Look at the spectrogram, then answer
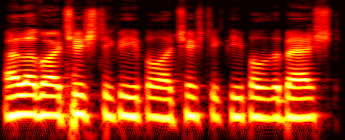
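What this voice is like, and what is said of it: Imitates another person's voice. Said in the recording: “I'm doing an impression of Trump talking about autism”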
